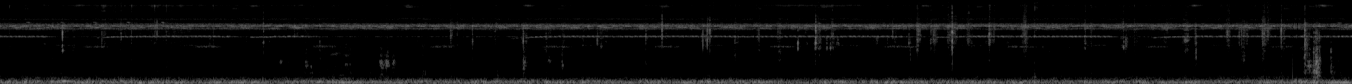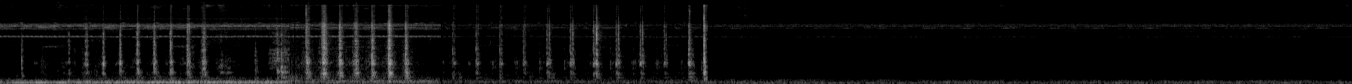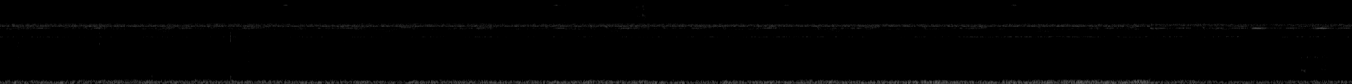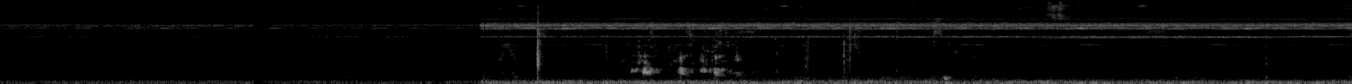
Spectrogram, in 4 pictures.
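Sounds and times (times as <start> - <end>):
insect chirping phrases: 0.0 - 21.1, 38.6 - 54.0
crickets trilling: 0.0 - 54.0
sharp clicks and snaps: 3.8 - 20.6.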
